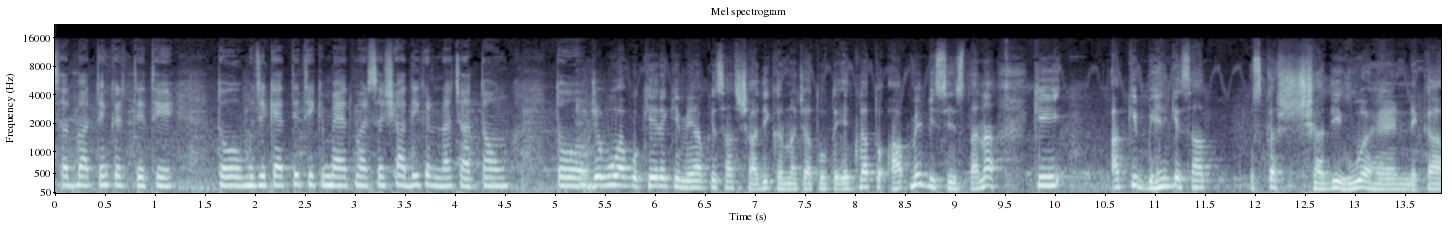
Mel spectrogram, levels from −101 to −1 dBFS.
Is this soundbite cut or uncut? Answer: uncut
